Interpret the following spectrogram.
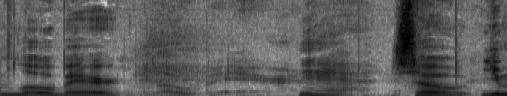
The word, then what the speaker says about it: Lobear: educated and sort of illiterate he spelled and pronounced his last name low bear l o b e a r which is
